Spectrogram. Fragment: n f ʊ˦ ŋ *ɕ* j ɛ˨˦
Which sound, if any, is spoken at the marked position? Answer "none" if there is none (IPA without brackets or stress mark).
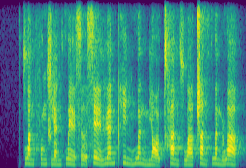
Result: ɕ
